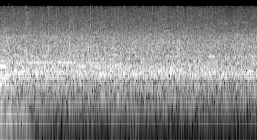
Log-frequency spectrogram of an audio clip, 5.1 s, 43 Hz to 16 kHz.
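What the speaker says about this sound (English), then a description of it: "This crowd into it now as we get to 3rd down." A stadium crowd in Madden NFL 26 roars in a steady, dense wash of cheering and applause that holds at an even level throughout, with a commentator talking over it.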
